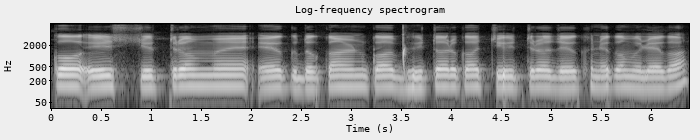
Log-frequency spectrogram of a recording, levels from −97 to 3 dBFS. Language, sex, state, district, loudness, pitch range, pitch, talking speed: Hindi, male, Odisha, Malkangiri, -17 LUFS, 130-140 Hz, 135 Hz, 120 wpm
